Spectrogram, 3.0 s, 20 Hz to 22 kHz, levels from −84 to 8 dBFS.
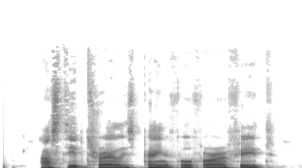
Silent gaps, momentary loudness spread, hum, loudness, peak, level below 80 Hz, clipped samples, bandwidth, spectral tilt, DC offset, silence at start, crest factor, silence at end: none; 5 LU; none; -21 LUFS; -4 dBFS; -54 dBFS; under 0.1%; 14.5 kHz; -6.5 dB/octave; under 0.1%; 0.4 s; 18 dB; 0.3 s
